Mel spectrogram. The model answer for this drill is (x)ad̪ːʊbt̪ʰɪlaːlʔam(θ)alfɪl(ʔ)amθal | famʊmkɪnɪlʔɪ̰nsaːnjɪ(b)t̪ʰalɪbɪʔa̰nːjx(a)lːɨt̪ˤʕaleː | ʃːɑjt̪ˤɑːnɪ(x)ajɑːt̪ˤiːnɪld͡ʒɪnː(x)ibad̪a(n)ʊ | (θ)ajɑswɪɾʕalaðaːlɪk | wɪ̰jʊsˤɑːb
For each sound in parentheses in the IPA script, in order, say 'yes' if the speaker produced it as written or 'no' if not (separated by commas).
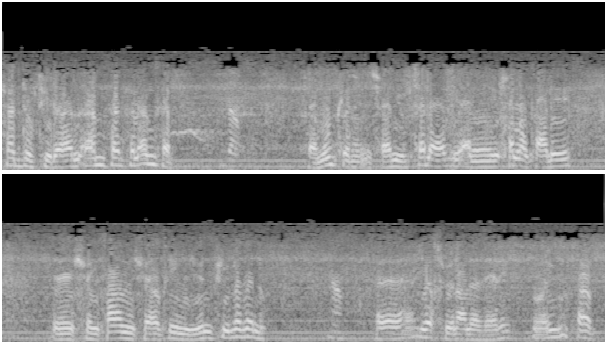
no, yes, yes, yes, no, no, no, yes, no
